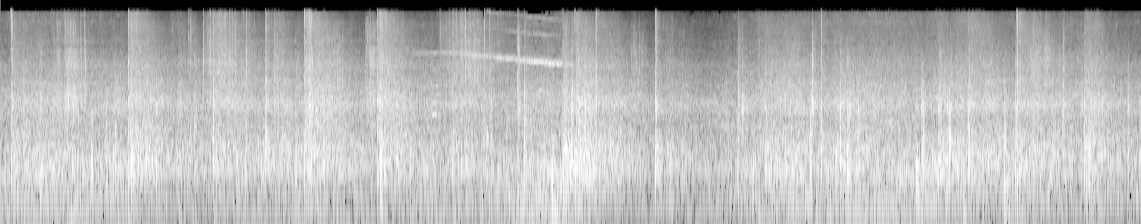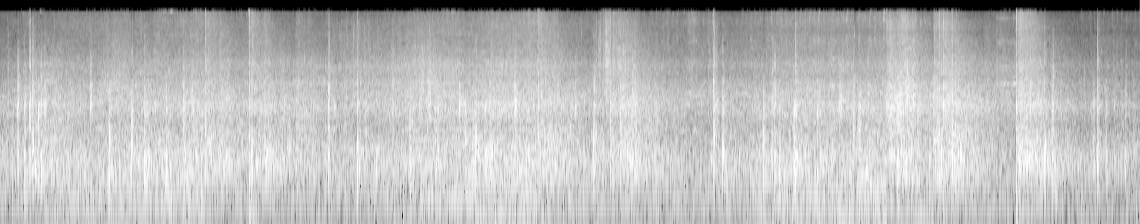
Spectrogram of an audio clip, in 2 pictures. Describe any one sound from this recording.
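Fireworks bang and crackle in the distance, many times over.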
